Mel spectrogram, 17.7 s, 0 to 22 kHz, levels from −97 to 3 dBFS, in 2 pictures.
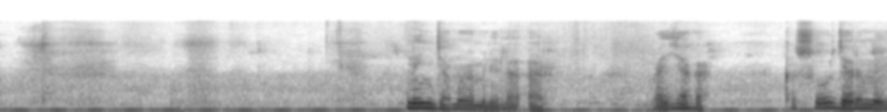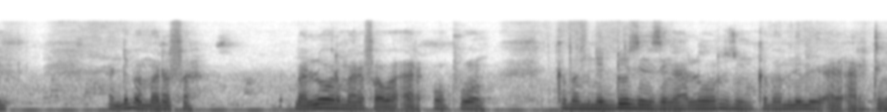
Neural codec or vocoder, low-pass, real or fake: none; 9.9 kHz; real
